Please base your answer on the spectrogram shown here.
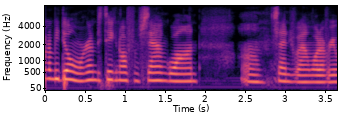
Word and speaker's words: San Juan: be taking off from san guan uh san juan whatever you want to call it i'm going to say sanguang because that's actually the proper way to pronounce it um but yeah and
